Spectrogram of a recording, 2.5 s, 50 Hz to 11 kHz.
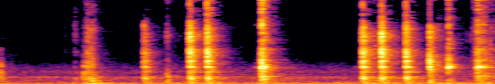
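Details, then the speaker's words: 2016 Toyota Corolla, 73,000 miles, passenger-side front lower control arm worked by hand with the ball joint disconnected: dry, sharp irregular creaks from the rear bushing, also heard over bumps and driveways; fix is greasing the bushings. "that creaking noise is exactly what I'm hearing it's coming from right inside there"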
